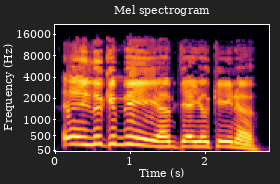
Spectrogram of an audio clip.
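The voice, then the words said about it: Imitates another person's voice, dumber. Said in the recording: “Do Daniel but dumber ... That does sound like him”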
